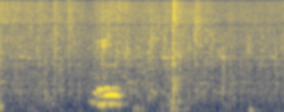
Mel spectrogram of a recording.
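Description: Garlic scapes frying faintly in an electric skillet, a low steady sizzle. A short vocal sound a little under a second in, and a couple of light clicks.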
